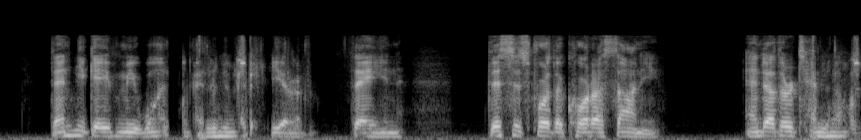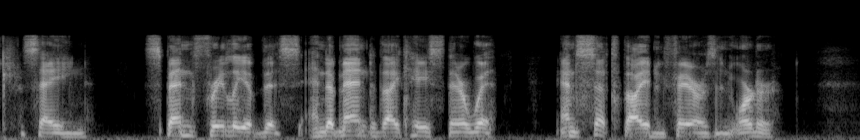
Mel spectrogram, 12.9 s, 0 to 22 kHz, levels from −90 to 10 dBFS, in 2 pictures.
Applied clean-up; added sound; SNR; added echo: neural diffusion model UNIVERSE++.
